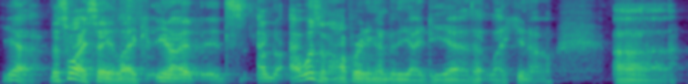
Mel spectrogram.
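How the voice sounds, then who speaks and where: A man's voice: deep voice, fast, mellow. A man in casual conversation, rambling with lots of fillers and the odd swear. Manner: rambling, many fillers and "you know".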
